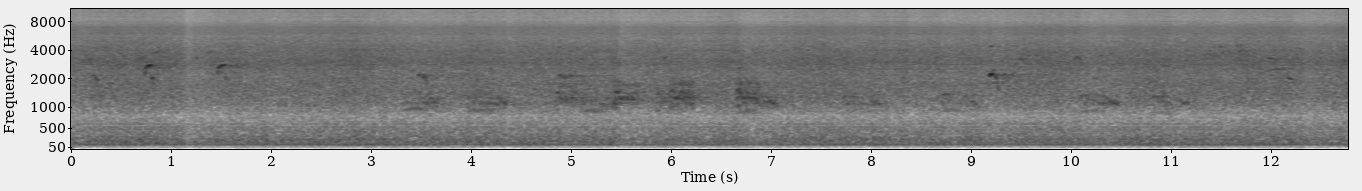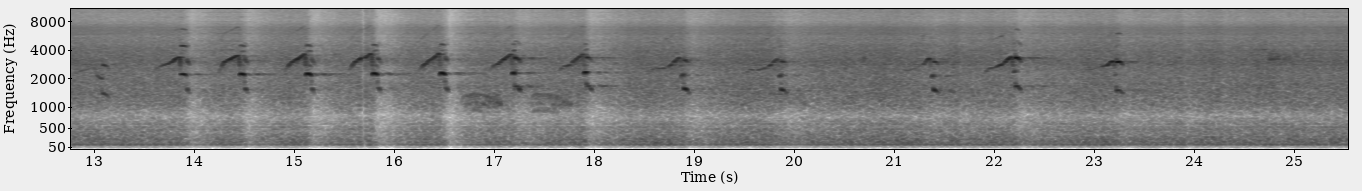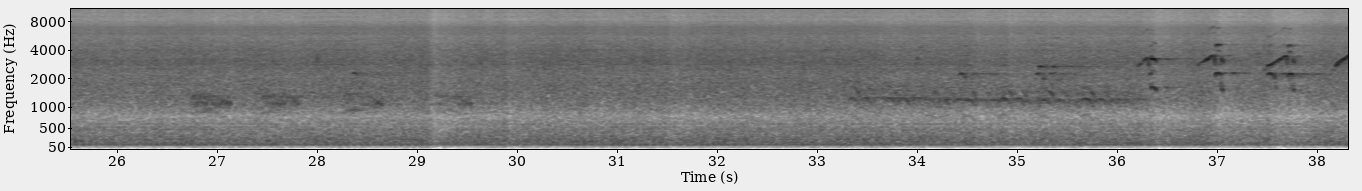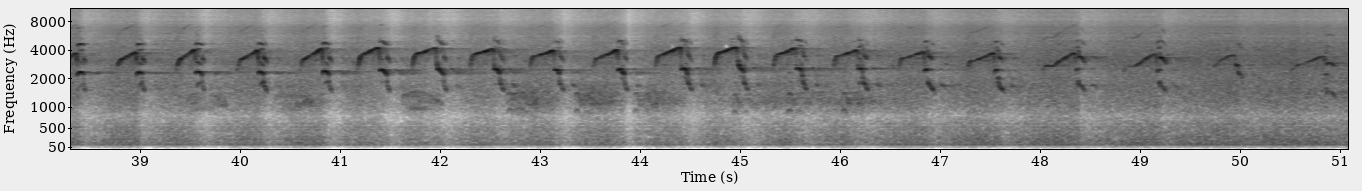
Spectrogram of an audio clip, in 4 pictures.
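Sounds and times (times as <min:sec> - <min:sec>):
steady hiss: 0:00.0 - 0:51.0
bird chirping: 0:36.2 - 0:51.0.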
